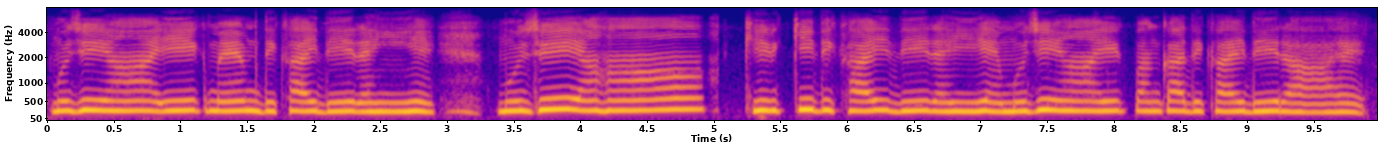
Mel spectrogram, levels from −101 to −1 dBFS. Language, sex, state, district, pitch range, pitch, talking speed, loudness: Hindi, female, Chhattisgarh, Rajnandgaon, 245-265 Hz, 255 Hz, 140 wpm, -19 LUFS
